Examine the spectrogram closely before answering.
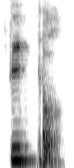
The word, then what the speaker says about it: vehicle: Tapi cara bacanya the better one is vehicle. So we erase the high, kita hapus high-nya, tapi kita pronounce-nya vehicle.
